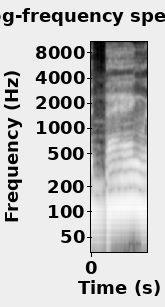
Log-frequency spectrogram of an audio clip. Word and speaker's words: Beyng: And a reminder that when we say bang, we are pronouncing B-E-Y-N-G, which is Heidegger's alternative spelling of being, B-E-I-N-G.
